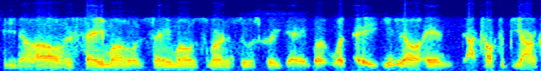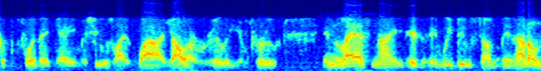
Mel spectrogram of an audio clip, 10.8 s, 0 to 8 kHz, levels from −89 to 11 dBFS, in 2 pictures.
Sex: male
